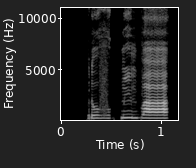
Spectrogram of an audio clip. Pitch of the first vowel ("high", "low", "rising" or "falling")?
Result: low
